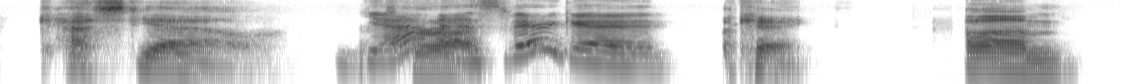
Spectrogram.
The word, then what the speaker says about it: Castiel: us about your fantastic wine let's try the pronunciation Castel yes very good okay um uh this is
